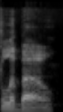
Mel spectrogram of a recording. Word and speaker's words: LeBeau: at home it's LeBeau for the people at home but okay French pronounce it but all right go ahead that's true but I think I think X-Men I think the cartoon show pronounced it that way too so I feel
